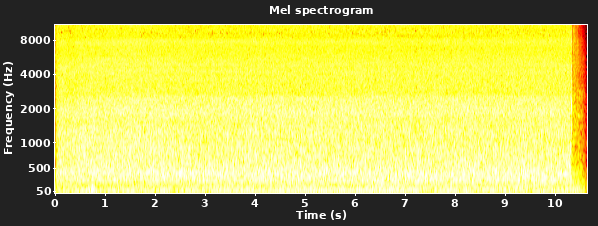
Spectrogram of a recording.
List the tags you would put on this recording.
Sound effects > Objects / House appliances
water Phone-recording flat hose spray

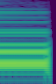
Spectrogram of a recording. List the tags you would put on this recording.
Instrument samples > String
tone stratocaster design guitar sound arpeggio cheap

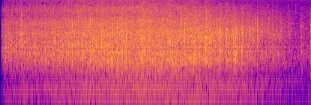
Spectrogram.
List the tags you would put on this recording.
Sound effects > Vehicles
driving vehicle electric

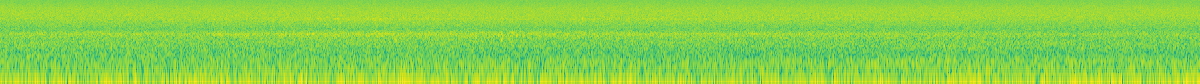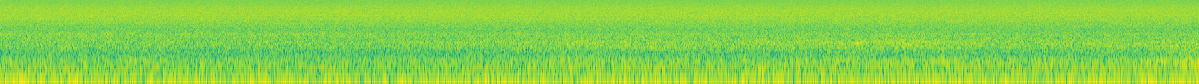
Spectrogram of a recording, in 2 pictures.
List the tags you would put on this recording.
Soundscapes > Nature
alice-holt-forest artistic-intervention

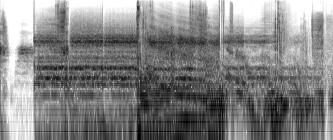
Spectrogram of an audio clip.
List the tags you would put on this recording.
Sound effects > Experimental
zap idm perc glitch laser clap percussion pop

